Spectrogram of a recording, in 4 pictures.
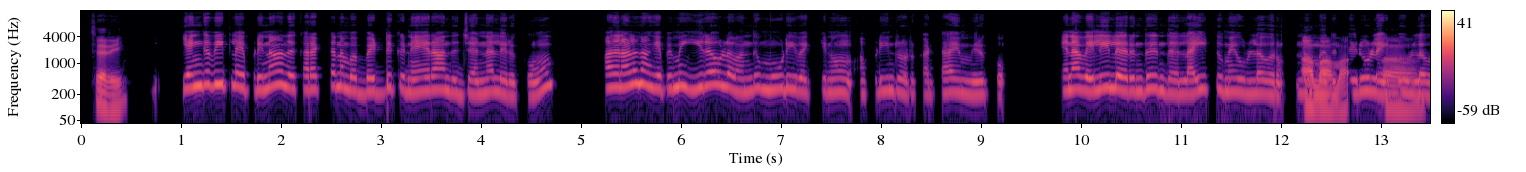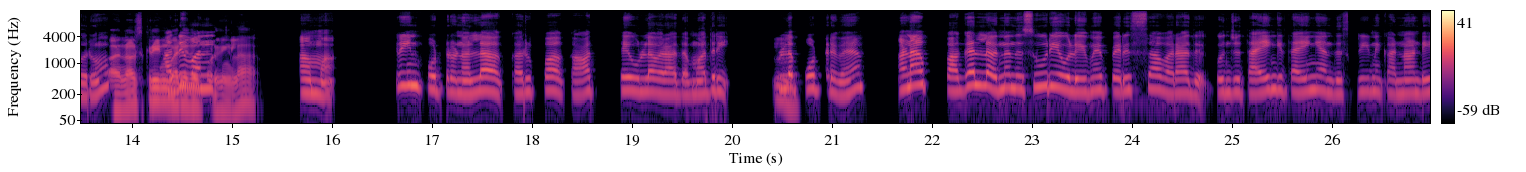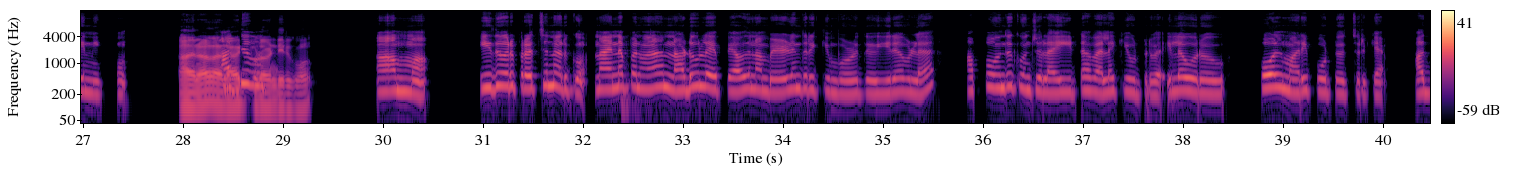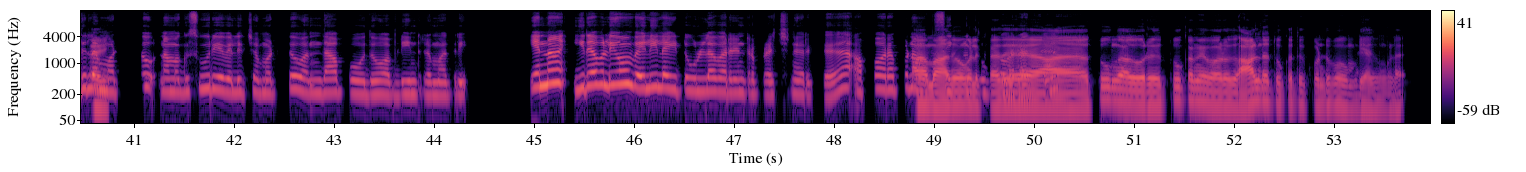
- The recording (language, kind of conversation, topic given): Tamil, podcast, ஒரு நல்ல தூக்கத்துக்கு நீங்கள் என்ன வழிமுறைகள் பின்பற்றுகிறீர்கள்?
- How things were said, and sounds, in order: other noise; in English: "ஸ்கிரீன்"; in English: "ஸ்கிரீன்"; in English: "ஸ்க்ரீன்க்கு"; in English: "ஹோல்"; drawn out: "ஆ"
